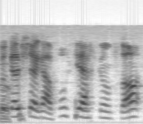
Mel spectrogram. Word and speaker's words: Arkansas: Vamos começar pela Universidade de Arkansas, ou Arkansas, né, como é o correto se pronunciar, né, não sei porquê, mas Isso, Arkansas. é o correto. Você sabe explicar, Rodrigão? Porque o S no inglês, na funda da palavra, é mudo.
